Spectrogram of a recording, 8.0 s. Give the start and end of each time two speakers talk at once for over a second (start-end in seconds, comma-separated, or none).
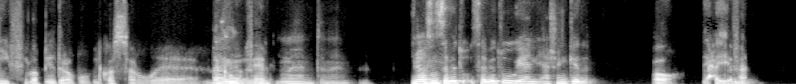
none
